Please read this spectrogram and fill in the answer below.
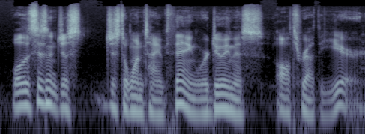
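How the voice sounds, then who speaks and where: A medium-pitched man with an American accent and ordinary pitch variation, on a very clean recording with a silent background. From US West, Northern California. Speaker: consultant. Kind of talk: casual interview. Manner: halting, with frequent repetitions.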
